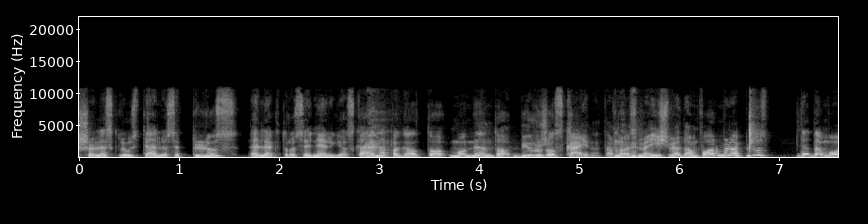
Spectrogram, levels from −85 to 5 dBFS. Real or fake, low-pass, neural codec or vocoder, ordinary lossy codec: real; 10.8 kHz; none; MP3, 96 kbps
